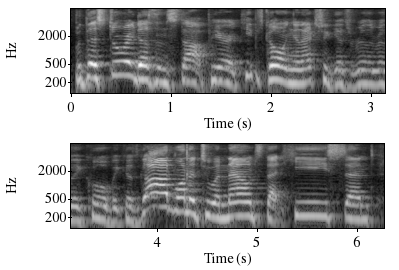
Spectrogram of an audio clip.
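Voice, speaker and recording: Brief: male children's preacher, bright and high-pitched, playful and joking. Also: normal speed. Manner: playful, animated, uses props, addresses children. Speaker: children's pastor. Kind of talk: children's sermon storytelling.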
